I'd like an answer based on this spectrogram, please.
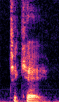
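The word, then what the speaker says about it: Takei: Teay rhymes with toupe.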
